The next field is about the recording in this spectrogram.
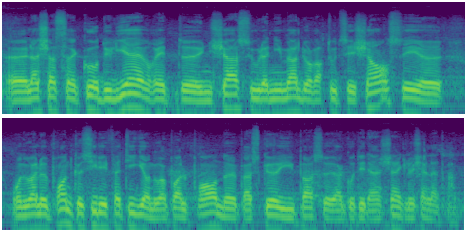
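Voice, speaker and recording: A man's voice: lowish voice, a little fast, a little mellow, a little hiss or hum. A man recounting and explaining a hunt thoughtfully in a documentary interview, with many small fillers. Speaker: hunter.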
